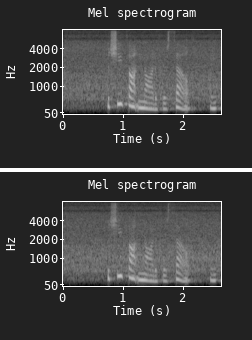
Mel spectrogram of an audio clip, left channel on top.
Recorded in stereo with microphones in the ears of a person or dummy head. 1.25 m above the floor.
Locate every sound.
0.7 s a woman speaking: 15° left (ahead or behind), 0.6 m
